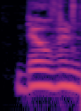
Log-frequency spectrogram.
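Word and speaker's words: Dovin: and it's a planeswalker a good old dovan dovan band that's how you say it bam dovan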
